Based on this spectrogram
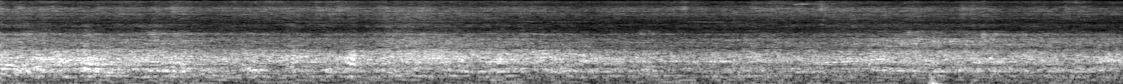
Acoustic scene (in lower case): subway station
